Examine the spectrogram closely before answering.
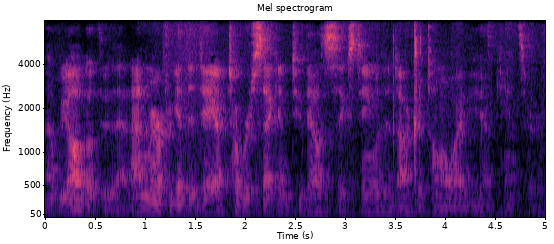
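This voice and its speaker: Over noticeable background noise, a man with an American accent talks at a very fast pace in a very deep, low pitch with ordinary pitch variation. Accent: slight Texan, mostly y'all. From Texas, Dallas. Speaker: company speaker at a sales event. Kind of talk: motivational talk to an audience. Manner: animated.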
